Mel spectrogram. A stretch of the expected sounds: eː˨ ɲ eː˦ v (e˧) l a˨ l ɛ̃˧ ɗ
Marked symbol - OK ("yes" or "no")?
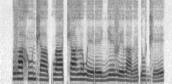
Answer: yes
